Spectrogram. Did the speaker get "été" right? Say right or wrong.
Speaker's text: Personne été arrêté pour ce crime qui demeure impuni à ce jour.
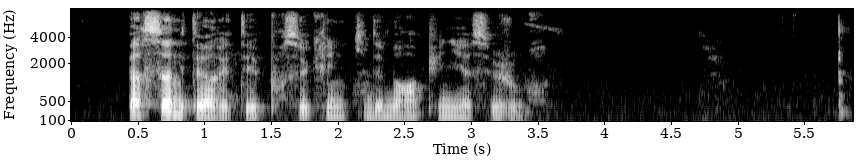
right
